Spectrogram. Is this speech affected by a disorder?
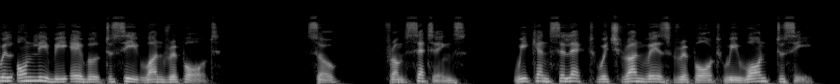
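No.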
